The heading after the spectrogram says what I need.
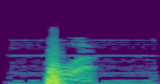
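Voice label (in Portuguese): "rua" Portuguese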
